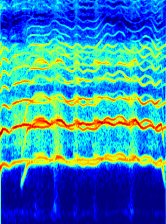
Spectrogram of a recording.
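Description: A few voices let out one loud, sustained, high-pitched scream together for about two seconds, sliding up at the start and dropping off at the end, with no other sound, as they start a game called Scream the Lyric.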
